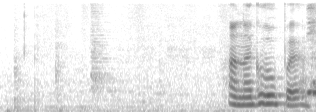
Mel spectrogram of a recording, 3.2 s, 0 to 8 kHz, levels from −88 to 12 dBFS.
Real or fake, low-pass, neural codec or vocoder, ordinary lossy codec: real; 7.2 kHz; none; none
